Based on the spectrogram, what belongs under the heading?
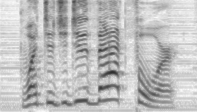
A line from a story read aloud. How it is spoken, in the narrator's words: shouted Felix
